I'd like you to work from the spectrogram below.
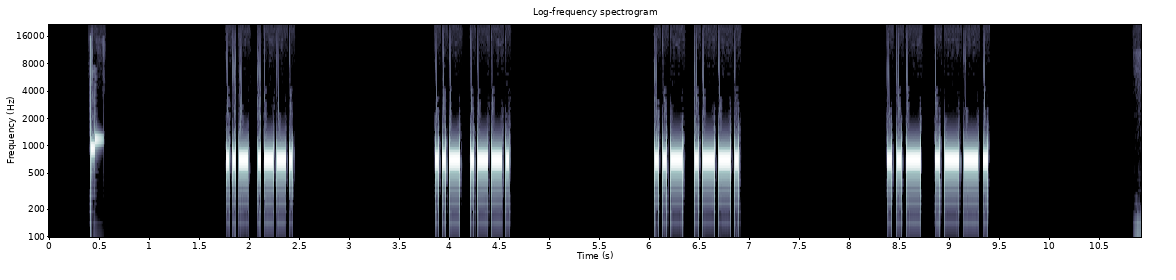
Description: Morse code, heard as a keyed tone, about 33 wpm, 700 Hz. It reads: UP UP UP UP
